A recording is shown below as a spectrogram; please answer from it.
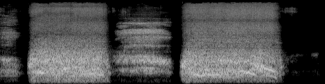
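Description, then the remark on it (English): Heavy, labored breathing done deliberately to get someone's attention: a loud rasping exhale, a shorter wheezy inhale, then another long forceful exhale, with no talking. “okay i have to get their attention maybe if i try breathing really hard”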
